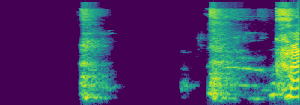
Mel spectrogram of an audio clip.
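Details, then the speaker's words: Two short, harsh cough bursts from an adult teacher who is sick with a coughing illness, thought to be shared with a colleague, recorded during an online lesson. "and I think have the same sickness of coughing so if I start coughing really I don't know if you can hear the cough oh there we go"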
